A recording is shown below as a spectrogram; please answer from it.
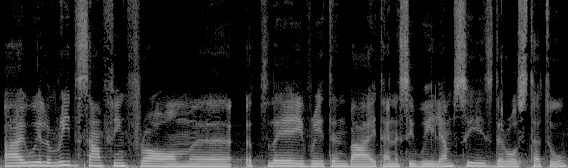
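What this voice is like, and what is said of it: Strong Italian accent in English. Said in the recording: “my accent is different because I'm from the center and from a big city ... In English, of course, it's a big Italian accent.”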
